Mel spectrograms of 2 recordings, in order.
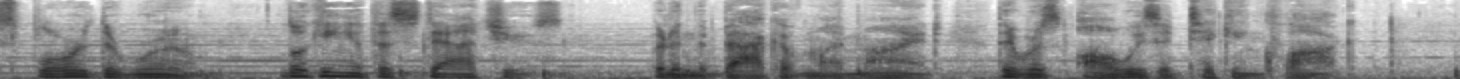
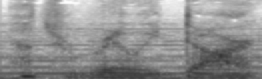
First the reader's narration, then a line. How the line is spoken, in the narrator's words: mumbled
